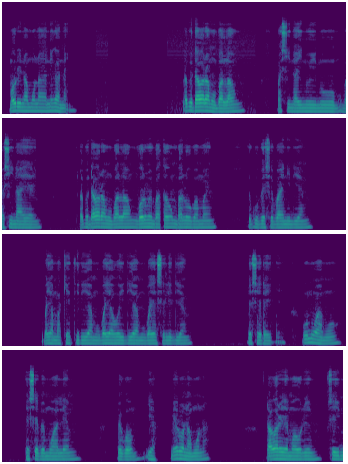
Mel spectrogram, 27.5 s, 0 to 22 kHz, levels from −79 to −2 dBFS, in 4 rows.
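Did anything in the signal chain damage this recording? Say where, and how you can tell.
Yes, in two places. First, in the analogue wiring, there's computer activity noise from 0.71 to 5.07 s: a buzzy, chirpy pulsing at roughly 150 Hz, about 25 dB under the speech. That's processor or graphics load shifting the shared ground, so it tracks the machine, not the talker.

Second, at the codec and storage stage, the whole clip stops dead around 12.3 kHz and carries the artefacts of the first, low-rate encoding. That's likely low-bitrate audio saved at a high bitrate, with something like a very low-rate HE-AAC pass re-encoded to a fat MP3. The second encode can't restore what the first threw away.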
